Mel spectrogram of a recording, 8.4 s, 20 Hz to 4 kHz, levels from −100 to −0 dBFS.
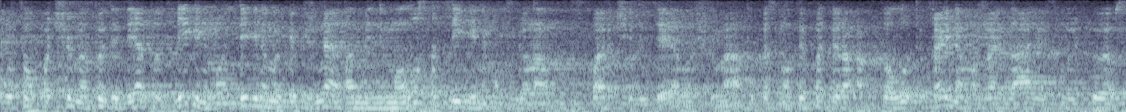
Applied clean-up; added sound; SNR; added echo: none; Bird; 11 dB; reverberation time 2.4 s.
